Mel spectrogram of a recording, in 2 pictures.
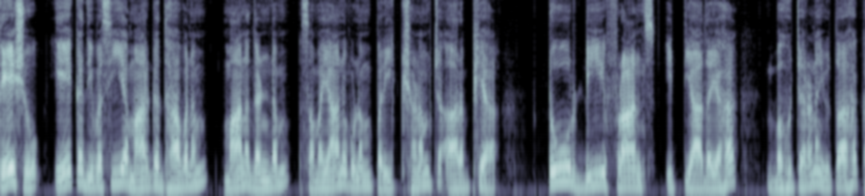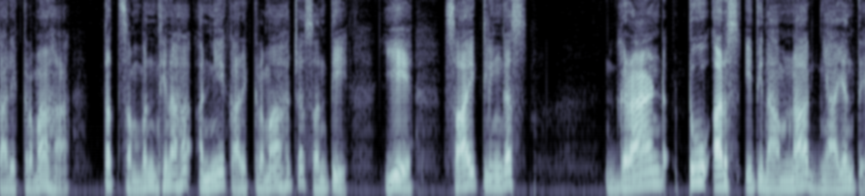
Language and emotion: Sanskrit, neutral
